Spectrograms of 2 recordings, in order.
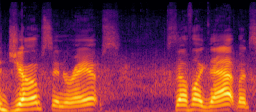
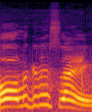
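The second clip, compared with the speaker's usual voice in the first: put-on heavy, thick Texas accent with raised pitch; 8 semitones higher than usual. Retelling a skate shop visit, a speaker imitates a man's thick Texas accent. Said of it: "He had a real thick Texas accent".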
